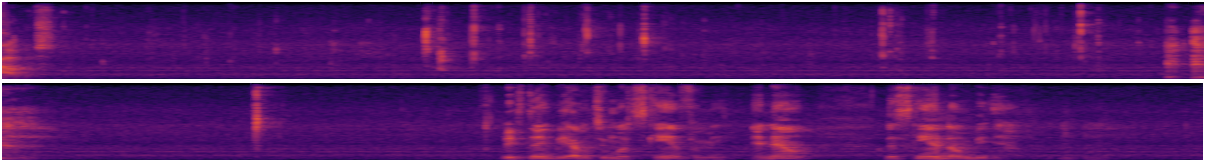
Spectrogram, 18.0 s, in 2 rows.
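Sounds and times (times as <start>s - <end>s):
wet mouth smacks and chewing: 0.5s - 5.4s, 6.5s - 8.7s, 10.9s - 11.1s.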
